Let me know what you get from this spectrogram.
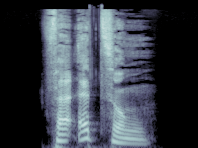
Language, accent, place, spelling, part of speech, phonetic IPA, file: German, Germany, Berlin, Verätzung, noun, [fɛɐ̯ˈʔɛt͡sʊŋ], De-Verätzung.ogg
- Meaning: 1. corrosion, burn (event) 2. chemical burn (wound or damage caused)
